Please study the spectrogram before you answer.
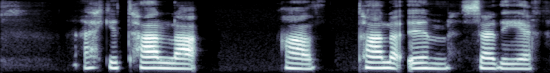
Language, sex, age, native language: Icelandic, female, 14, Icelandic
